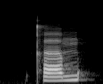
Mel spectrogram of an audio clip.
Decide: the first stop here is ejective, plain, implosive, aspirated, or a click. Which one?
aspirated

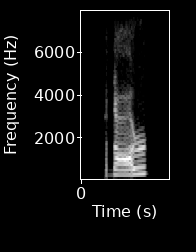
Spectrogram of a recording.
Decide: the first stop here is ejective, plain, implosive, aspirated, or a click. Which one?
implosive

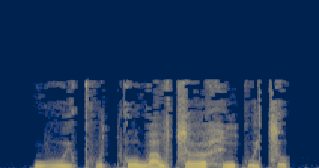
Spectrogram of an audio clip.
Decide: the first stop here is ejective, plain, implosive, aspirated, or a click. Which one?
aspirated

